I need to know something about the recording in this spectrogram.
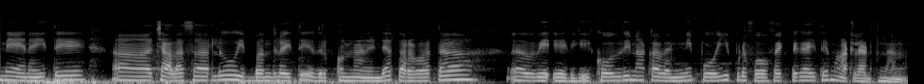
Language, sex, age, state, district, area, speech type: Telugu, female, 18-30, Andhra Pradesh, Guntur, urban, spontaneous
